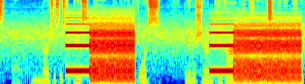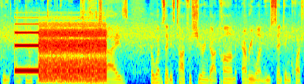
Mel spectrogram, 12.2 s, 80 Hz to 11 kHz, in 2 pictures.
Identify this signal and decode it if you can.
POCSAG pager data (1200 baud), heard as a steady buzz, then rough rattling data, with speech in English.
